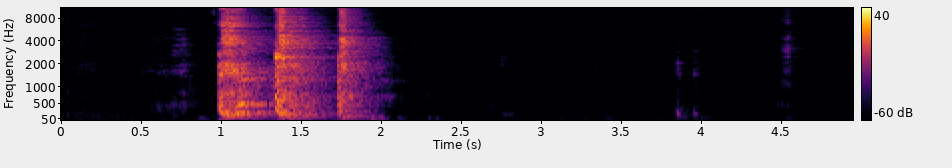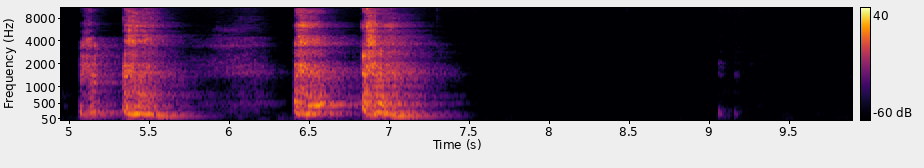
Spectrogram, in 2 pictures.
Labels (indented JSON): {
  "expert_labels": [
    {
      "quality": "good",
      "cough_type": "dry",
      "dyspnea": false,
      "wheezing": false,
      "stridor": false,
      "choking": false,
      "congestion": false,
      "nothing": true,
      "diagnosis": "upper respiratory tract infection",
      "severity": "mild"
    }
  ],
  "age": 40,
  "gender": "male",
  "respiratory_condition": false,
  "fever_muscle_pain": false,
  "status": "healthy"
}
